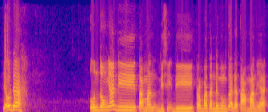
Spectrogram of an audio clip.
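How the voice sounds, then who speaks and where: A man's voice: sits high, normal speed, a bit bright. A man vlogger telling a story in a casual, chatty way and addressing his viewers directly. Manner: religious greetings and expressions.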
